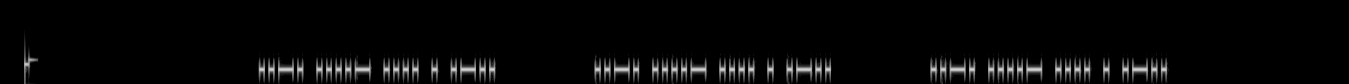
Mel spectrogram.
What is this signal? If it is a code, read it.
Morse code, heard as a keyed tone, about 25 wpm, 700 Hz. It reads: F4HEL F4HEL F4HEL
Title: DXCC-100 Call Signs - 5 Characters - Repeated 3x - 25wpm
